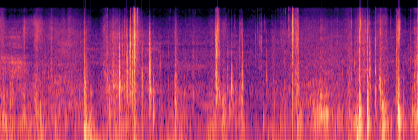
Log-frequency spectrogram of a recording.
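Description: Handling noise on a phone's microphone: a scatter of sharp knocks and clicks, bunched about a second and a half in and again near the end, over faint rustling.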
